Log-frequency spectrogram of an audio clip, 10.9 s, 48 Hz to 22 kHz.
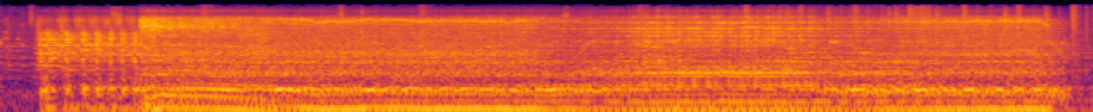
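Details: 2019 Sea-Doo RXP-X Rotax engine after oil leak fix, oil cooler O-rings and refilled oil/antifreeze: catches in under a second, steady even deep idle, clean shutdown; sounds healthy.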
